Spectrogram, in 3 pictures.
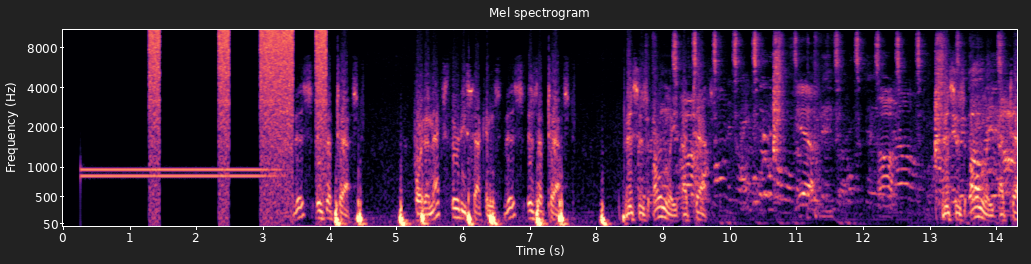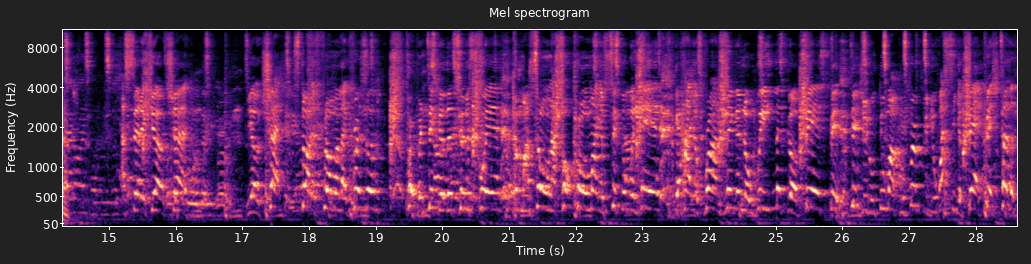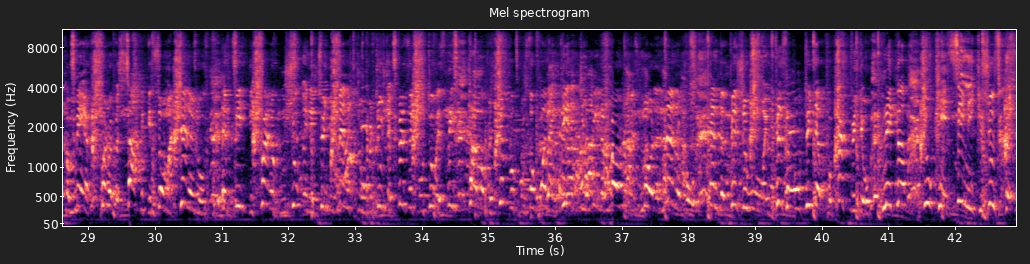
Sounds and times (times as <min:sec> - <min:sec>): Speech: 0:03.5 - 0:04.6, 0:05.2 - 0:07.7, 0:08.4 - 0:18.8
Music: 0:09.8 - 0:13.2, 0:14.6 - 0:36.1, 0:36.7 - 0:42.9.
